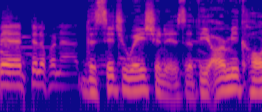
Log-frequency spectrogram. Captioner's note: through translator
